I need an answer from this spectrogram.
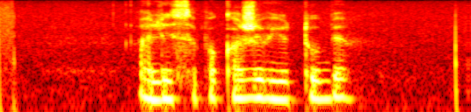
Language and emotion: Russian, neutral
